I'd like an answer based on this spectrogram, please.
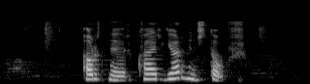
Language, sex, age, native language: Icelandic, female, 40-49, Icelandic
